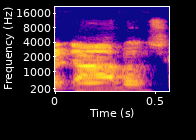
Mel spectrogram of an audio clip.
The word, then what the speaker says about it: Adames: Is it Adames? Is that how he pronounces his name? – Yeah, Adames, yeah.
